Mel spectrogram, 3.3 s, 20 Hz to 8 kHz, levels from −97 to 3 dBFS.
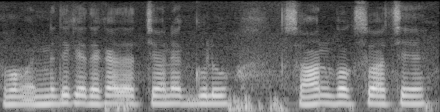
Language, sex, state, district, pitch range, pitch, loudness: Bengali, male, Assam, Hailakandi, 165-175 Hz, 170 Hz, -16 LUFS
